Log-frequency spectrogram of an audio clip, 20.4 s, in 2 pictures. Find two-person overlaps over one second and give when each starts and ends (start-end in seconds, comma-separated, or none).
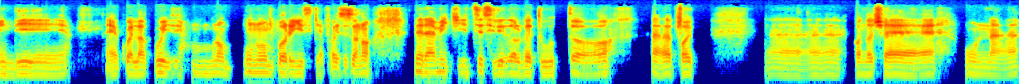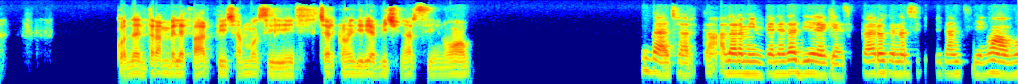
none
